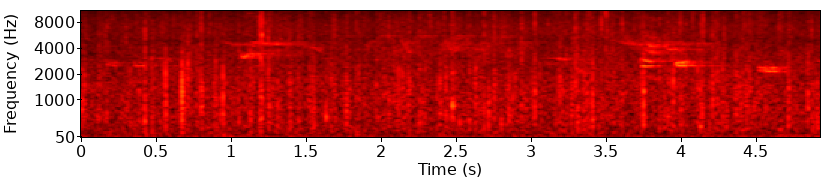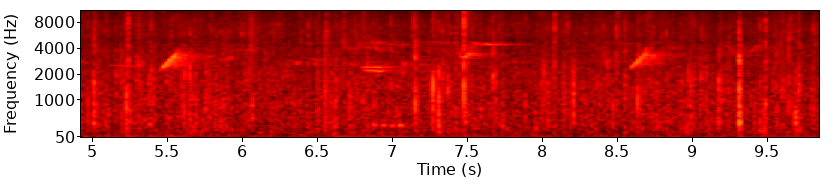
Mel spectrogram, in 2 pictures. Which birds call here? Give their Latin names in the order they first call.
Chlorodrepanis virens, Drepanis coccinea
